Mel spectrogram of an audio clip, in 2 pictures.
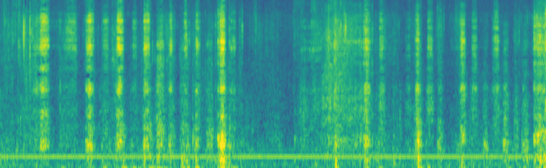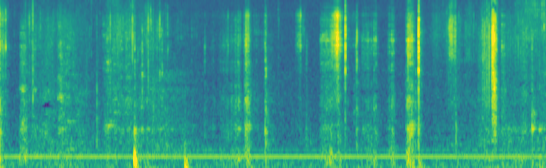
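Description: A gloved hand scrapes and cuts into a solid, pale wooden board with carved channels using a carving knife, holding the board tilted in the other hand. Dry, bright scratching and shaving strokes come in quick, irregular bursts with sharp little clicks. A faint, steady low hum runs underneath.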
